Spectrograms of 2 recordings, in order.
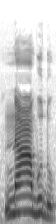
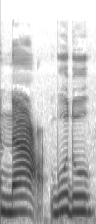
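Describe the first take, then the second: First: नाबुदु said without the ain; the wrong version with no ain sound; wrong plain a. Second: Slow, नाबुदु with ain sounded clearly from the throat. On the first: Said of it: "नाबुदु नहीं पढ़ना". (ग़लत उच्चारण, ऐन के बिना) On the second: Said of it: "आइन को वादे करना है". (नाबुदु में ऐन साफ़ अदा करना) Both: Shown as a demonstration.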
